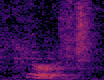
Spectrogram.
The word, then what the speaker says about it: Karam: Karam.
